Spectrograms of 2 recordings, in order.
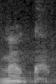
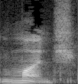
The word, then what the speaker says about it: Munch: It's by Edward Munch. But it's spelled like munch, but you say it Munch.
